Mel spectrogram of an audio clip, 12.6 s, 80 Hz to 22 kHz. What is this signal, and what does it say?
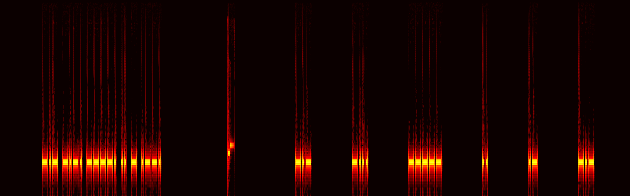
Morse code, heard as a keyed tone, about 36 wpm, spaced as for 15 wpm, 700 Hz. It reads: KC9ITP KB0IAK
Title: USA Call Signs - 6 Characters - 8x Character Spacing - 35wpm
